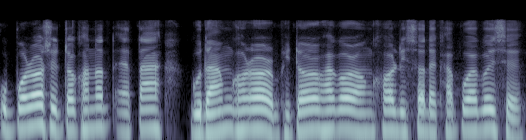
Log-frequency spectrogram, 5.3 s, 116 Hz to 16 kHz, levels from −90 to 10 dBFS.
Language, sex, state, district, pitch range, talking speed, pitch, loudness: Assamese, male, Assam, Hailakandi, 155-170 Hz, 115 wpm, 165 Hz, -17 LUFS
